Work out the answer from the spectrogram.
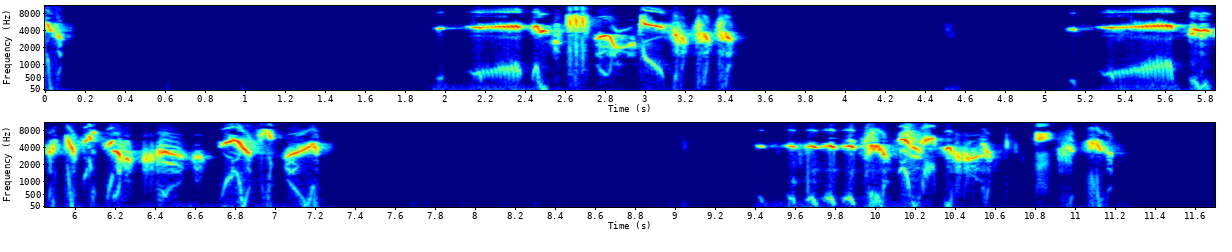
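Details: Daurian redstart delivering three phrases nearly every three to four seconds, each a pure high whistle followed by a rapid scratchy cascade of chirps and squeaky notes; no other sounds intrude.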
